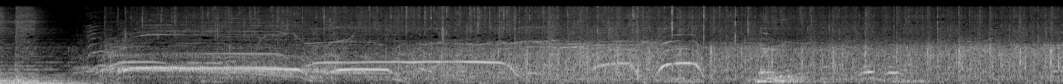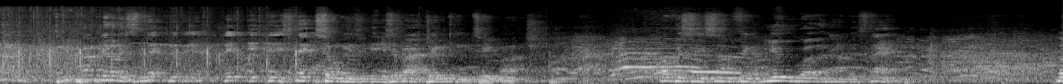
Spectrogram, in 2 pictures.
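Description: A man sings into a microphone, amplified through loudspeakers.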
